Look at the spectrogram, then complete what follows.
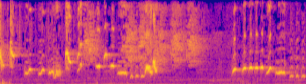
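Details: White-rumped shama from Medan in full song, a loud varied run of clear whistles, slurred and rising notes and short trills, breaking after a pause into a steady whistled phrase that falls into low repeated notes.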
